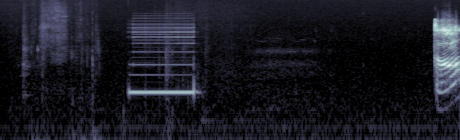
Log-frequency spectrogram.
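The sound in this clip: A telephone ringback tone plays as an outgoing call waits to be answered: one steady, buzzing tone lasting about a second, followed by silence. A brief voice comes in at the end.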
